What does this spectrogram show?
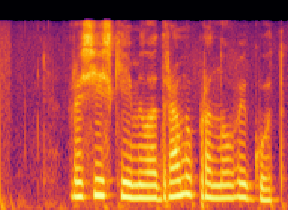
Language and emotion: Russian, neutral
